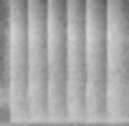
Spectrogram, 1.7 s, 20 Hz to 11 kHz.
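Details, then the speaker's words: Panel beating on a VW Type 3 Notchback during restoration: six evenly spaced hammer blows, about three a second, flat and dull rather than ringing, because there is a gap between the dolly and the panel. "There's a gap between the dolly and the tin, and it makes this real dull sound."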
